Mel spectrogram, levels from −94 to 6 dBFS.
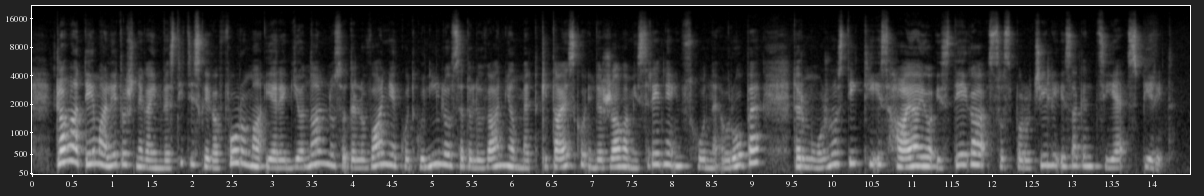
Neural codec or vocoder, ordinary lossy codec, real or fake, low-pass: none; none; real; 19.8 kHz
